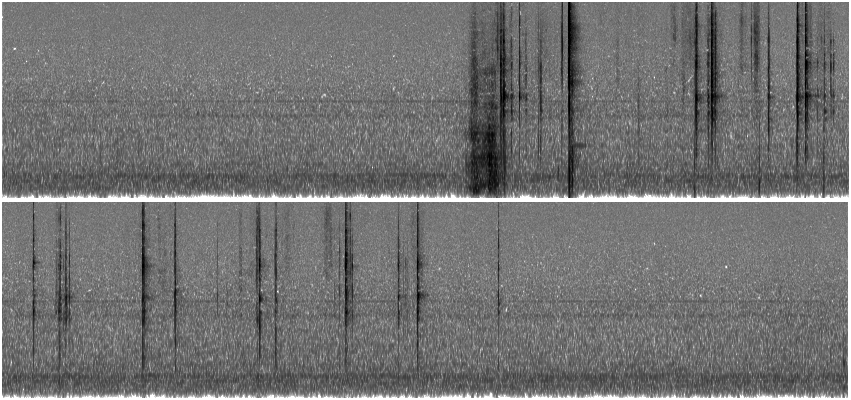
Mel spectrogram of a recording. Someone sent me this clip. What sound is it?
Picking Up Flashlight
The sound of someone picking up, and switching on an old metal flashlight.
light, picking, torch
